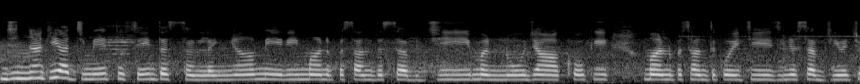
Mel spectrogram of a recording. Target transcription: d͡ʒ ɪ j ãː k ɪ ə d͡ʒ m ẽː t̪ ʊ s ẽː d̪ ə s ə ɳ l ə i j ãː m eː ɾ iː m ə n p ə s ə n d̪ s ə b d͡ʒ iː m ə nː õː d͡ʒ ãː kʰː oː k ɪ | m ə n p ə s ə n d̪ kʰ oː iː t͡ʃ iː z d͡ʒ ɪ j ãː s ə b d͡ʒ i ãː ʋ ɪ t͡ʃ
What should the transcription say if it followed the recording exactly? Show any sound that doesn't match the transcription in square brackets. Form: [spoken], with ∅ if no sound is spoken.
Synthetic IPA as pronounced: d͡ʒ ɪ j ãː k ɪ ə d͡ʒ m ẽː t̪ ʊ s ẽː d̪ ə s ə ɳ l ə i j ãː m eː ɾ iː m ə n p ə s ə n d̪ s ə b d͡ʒ iː m ə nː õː d͡ʒ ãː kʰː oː k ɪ | m ə n p ə s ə n d̪ [k] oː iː t͡ʃ iː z d͡ʒ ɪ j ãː s ə b d͡ʒ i ãː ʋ ɪ t͡ʃ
